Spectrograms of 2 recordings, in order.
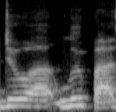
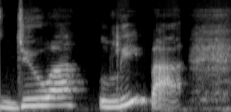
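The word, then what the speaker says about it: Dua Lipa: made that mistake so I pronounced it daal Lupa so it is Dua Lea so um I'm turning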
